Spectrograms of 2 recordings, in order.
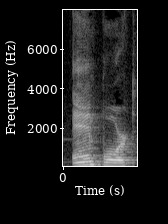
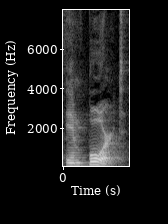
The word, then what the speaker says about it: import: the word import as import it is incorrect some people pronounce the word export as export please don't stress the second syllable please stress the first syllable not export export not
